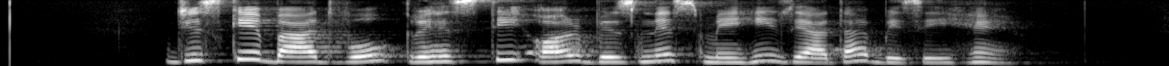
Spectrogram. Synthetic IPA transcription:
d͡ʒɪskebaːd̪ʋoɡɾɛɦəst̪iɔːɾbɪznəsmẽɦizjaːd̪abɪziɦɛ̃ː

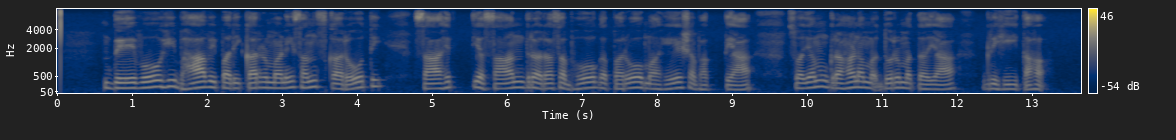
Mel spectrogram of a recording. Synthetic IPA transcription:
d̪eːʋoːɦibʱaːʋipɐɾikɐɾmɐɳisɐnskɐɾoːt̪i | saːɦit̪jɐsaːnd̪ɾɐɾɐsɐbʱoːɡɐpɐɾoːmɐɦeːʃɐbʱɐk̚t̪jaː | sʋɐjɐmɡɾɐɦɐɳɐmɐd̪uɾmɐt̪ɐjaː | ɡɾiɦiːt̪ɐɦɐ̆

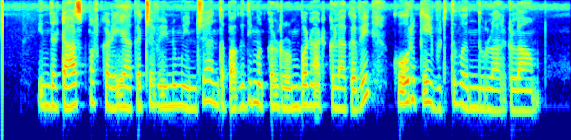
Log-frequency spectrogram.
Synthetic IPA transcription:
ɪnd̪ɐʈaːsmɐɾkɐɽɐjɐɐɣɐʈrɐʋeːɳɖɯmɛndrɯɐnd̪ɐpɐɣɯðimɐkːɐɭɾɔmbɐna̰ːʈkɐɭaːɣɐʋeːkoːɾɯkːɐɪʋɪɽt̪ːɯʋɐnd̪ɯɭːaːɾɣɐɭaːm

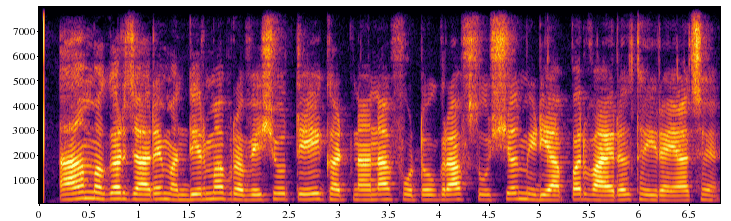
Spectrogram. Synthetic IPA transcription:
aməɡəɾd͡ʒjaɾemənd̪iɾmãpɾəʋeʃot̪eɡʱəʈnanafoʈoɡɾafsoʃjəlmiɽijapəɾʋajɾəlt̪ʰəiɾəɦjat͡ʃʰe

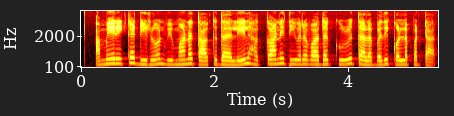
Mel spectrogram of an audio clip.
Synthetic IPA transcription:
ʔɐmɛːɾɪkːɐɖɪɾoːnʋɪmaːnɐt̪aːkɯðaːlɪjɪlɦɐkːaːnit̪iːʋɪɾɐʋaːðɐkːɯɻɯt̪ːɐlɐbɐðikːɔɭːɐpːɐʈːa̰ːɾ

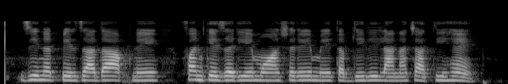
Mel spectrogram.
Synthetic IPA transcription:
ziːnət̪̚pɪɾzaːd̪aɐpne | fɐnkezɐɾiemʊaːʃɾemẽt̪ɐb̚d̪iːlilaːnat͡ʃaːɦt̪iɦɛ̃ː

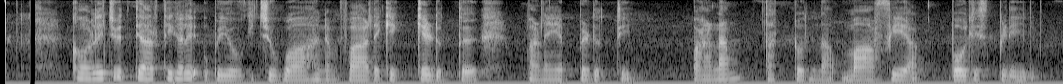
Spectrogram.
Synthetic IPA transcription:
ko̞ːɭeːd͡ʑɨʋid̪jaːrt̪ʰiɣɐɭeʔubɐjo̞ːɡit͡ɕːuʋaːɦɐnɐmʋaːɽɐɣɐkʲːe̞ɽut̪ːɨ | pɐɳɐjɐpːe̞ɽut̪ːḭ | pɐɳɐm | t̪ɐʈːunːɐ̰maːfijɐ̰ | po̞ːliːspiɽijil

